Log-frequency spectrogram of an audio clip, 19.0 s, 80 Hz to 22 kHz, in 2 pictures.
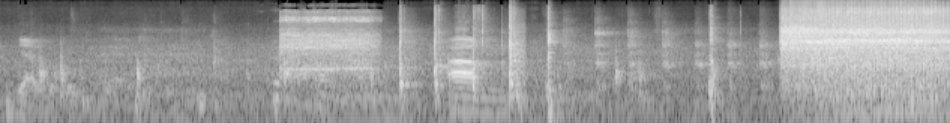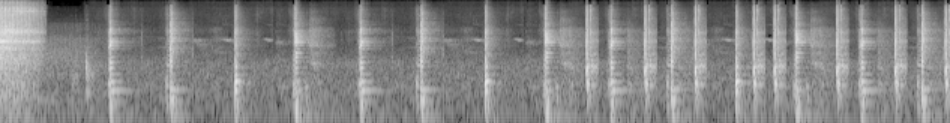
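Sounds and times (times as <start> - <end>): loud hiss: 2.8 - 3.8, 7.8 - 10.0
sharp ringing knocks: 10.6 - 19.0.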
